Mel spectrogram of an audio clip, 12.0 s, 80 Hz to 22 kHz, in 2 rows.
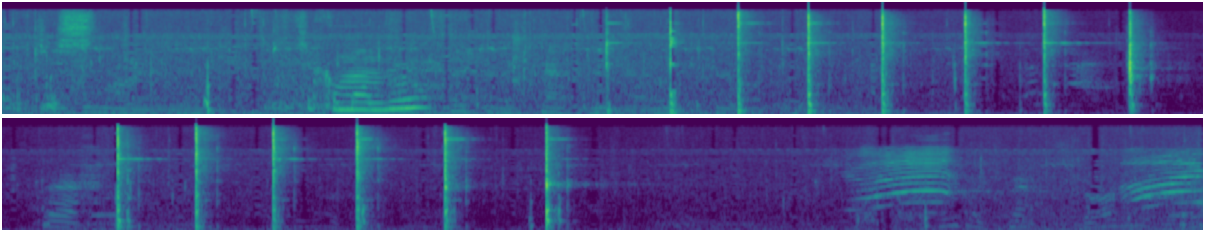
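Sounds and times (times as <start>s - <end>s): hammer striking a nail: 3.7s - 5.8s, 6.6s - 8.9s.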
